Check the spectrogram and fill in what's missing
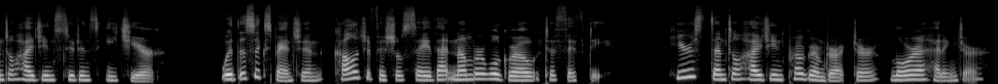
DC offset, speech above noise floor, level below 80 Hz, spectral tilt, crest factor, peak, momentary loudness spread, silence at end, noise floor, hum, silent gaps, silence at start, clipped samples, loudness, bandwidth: under 0.1%; 58 dB; -68 dBFS; -5 dB/octave; 18 dB; -6 dBFS; 10 LU; 0.15 s; -82 dBFS; none; none; 0 s; under 0.1%; -25 LUFS; 17.5 kHz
